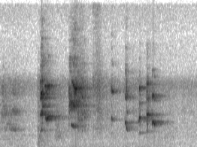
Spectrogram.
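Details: A pet lovebird gives a quick run of about six shrill, squeaky chirps and squawks over a second and a half, high and harsh, against a quiet room.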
